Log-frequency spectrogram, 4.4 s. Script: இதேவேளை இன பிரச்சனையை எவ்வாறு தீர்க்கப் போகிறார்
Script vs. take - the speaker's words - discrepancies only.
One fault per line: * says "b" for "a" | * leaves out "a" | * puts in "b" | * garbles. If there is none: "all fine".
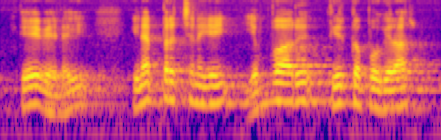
all fine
